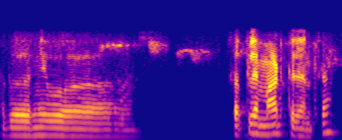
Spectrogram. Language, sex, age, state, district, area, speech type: Kannada, male, 30-45, Karnataka, Chitradurga, rural, conversation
